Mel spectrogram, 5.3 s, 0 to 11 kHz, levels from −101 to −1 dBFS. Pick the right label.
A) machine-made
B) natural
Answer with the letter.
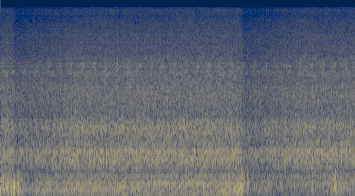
A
